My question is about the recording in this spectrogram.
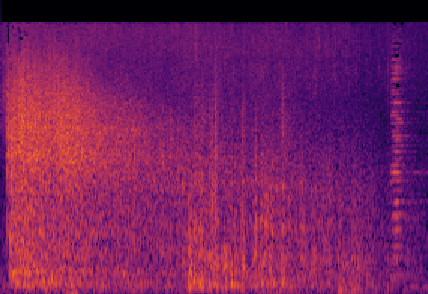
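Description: Thunder rumbling over rain, starting suddenly and surging again about two seconds in.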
